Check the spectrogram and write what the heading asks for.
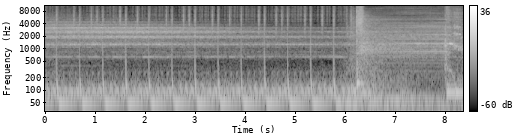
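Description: Electronic dance music: a steady pulsing bass beat under held synth chords. About six seconds in a rushing noise sweep rises, and the bass comes back harder at the end.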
